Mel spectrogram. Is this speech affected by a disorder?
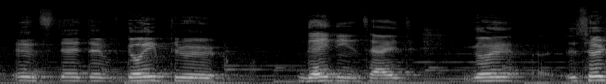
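Yes: cerebral palsy.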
